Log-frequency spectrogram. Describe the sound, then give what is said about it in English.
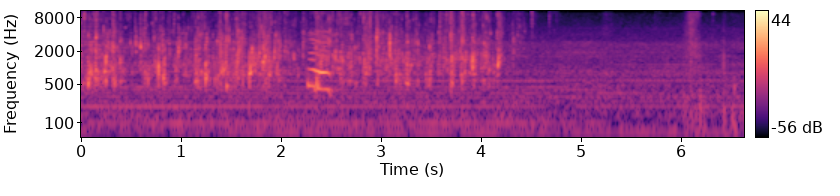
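Water is poured steadily for about four seconds to water a houseplant, a splashy, bubbling trickle that then stops abruptly, leaving quiet background with a faint brief noise near the end. “You can have some of this other water, Dexter.”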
